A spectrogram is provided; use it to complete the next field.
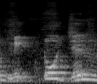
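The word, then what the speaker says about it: pnictogen: तो फर्टिलाइजर के रूप में यूज होने के कारण इसको निक्टोजेन नाम से, इस फैमिली का एक नाम क्या हो जाता है, बी साइलेंट होता है, निक्टोजेन पढ़ते हैं, निक्टोजेन फैमिली भी बोलते हैं।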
